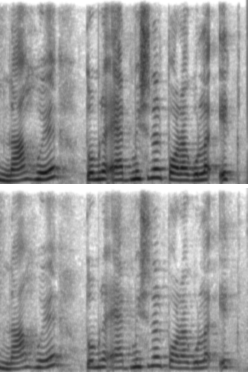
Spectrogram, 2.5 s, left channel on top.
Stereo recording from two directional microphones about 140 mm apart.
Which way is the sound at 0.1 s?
35° left (ahead or behind).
